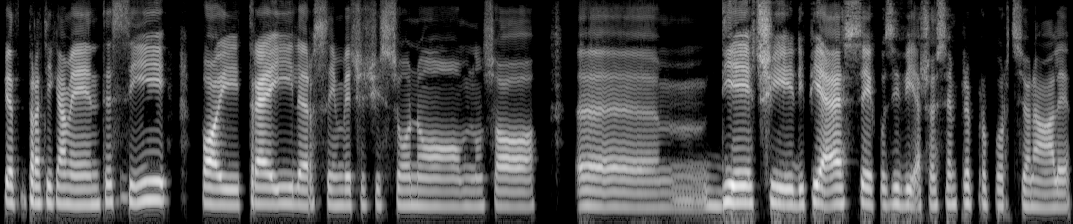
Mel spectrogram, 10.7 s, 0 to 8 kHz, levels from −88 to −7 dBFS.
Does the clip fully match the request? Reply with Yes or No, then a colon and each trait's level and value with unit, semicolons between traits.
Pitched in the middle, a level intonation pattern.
Yes: medium, 170 Hz; narrow, 2.3 semitones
